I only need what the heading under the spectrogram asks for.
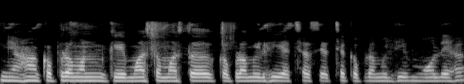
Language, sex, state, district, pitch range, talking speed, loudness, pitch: Chhattisgarhi, male, Chhattisgarh, Sarguja, 165-175 Hz, 205 wpm, -19 LUFS, 170 Hz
